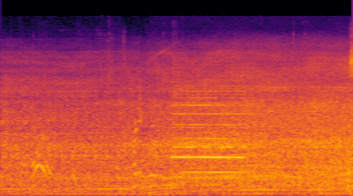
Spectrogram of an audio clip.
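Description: A car horn sounds in a Toronto street at evening toward a Canada Post truck waiting to turn left, one sustained honk midway through over traffic rumble, moderately loud.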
